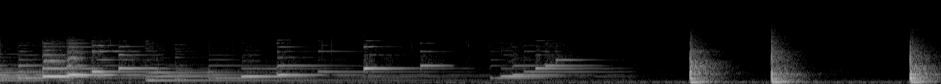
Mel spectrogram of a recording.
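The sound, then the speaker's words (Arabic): Three sharp knocks on a door ring out after a stretch of music in an Arabic radio drama of the Thousand and One Nights tale of Dalila the Wily and Ali Zaybaq; the loud raps are spaced apart and stand alone. “خبطت علي. افتح يا حبيشة.”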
